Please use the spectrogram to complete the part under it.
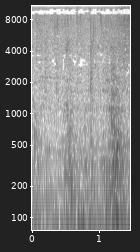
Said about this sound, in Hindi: गार्लीक मातशें फ्राय कराय.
